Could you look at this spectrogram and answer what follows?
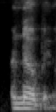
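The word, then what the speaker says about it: Anunoby: Is it I'm not saying I'm pronouncing right because I'm asking you. Is it Anobi? Yeah. OG and Anobi. Anobi.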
